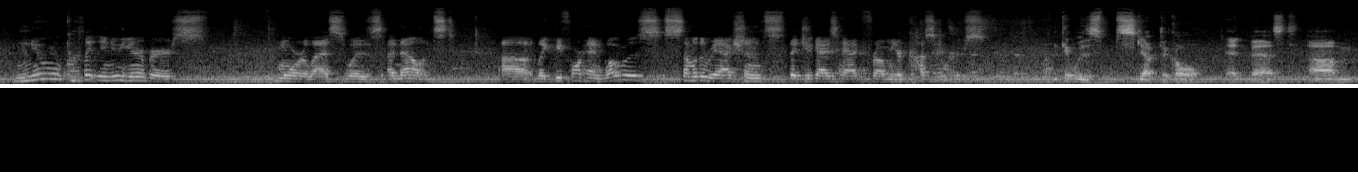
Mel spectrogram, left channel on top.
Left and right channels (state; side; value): silent; right; digital silence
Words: completely new universe, more or less, was announced. Like beforehand, what was some of the reactions that you guys had from your customers? I think it was skeptical at best.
